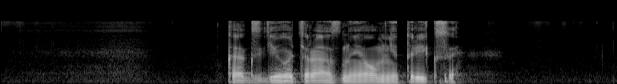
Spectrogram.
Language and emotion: Russian, neutral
